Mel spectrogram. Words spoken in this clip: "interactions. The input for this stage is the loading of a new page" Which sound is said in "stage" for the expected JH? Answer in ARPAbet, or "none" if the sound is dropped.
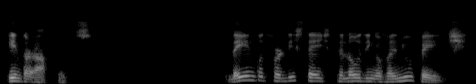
none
